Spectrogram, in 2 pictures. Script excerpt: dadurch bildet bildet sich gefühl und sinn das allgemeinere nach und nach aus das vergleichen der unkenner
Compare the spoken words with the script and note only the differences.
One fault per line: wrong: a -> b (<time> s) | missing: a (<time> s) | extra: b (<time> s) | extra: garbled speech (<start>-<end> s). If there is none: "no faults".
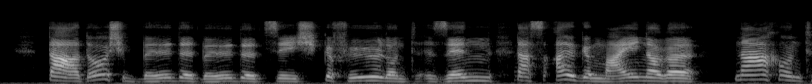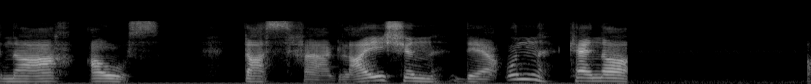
no faults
